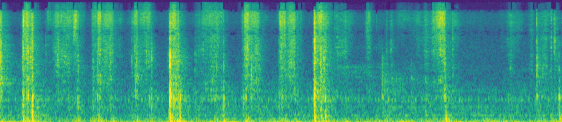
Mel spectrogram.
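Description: Tarot cards are shuffled by hand, soft riffling and crisp slapping taps recurring irregularly at close range against a quiet background.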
